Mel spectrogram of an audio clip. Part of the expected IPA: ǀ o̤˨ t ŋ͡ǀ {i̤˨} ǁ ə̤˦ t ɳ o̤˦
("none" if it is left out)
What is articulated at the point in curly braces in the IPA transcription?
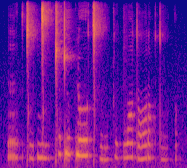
i̤˨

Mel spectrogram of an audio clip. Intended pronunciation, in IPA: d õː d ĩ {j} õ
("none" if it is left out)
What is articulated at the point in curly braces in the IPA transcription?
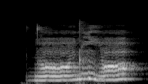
j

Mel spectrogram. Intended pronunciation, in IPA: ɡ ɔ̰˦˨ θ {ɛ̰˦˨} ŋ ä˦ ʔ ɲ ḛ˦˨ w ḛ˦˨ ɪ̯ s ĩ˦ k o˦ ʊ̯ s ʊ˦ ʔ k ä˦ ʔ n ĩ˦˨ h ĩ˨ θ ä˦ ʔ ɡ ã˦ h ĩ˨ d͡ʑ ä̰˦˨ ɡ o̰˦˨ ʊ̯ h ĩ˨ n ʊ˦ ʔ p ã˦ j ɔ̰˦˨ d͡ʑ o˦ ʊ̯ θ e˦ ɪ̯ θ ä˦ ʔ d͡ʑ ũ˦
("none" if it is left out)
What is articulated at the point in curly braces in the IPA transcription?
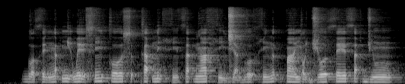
ḛ˦˨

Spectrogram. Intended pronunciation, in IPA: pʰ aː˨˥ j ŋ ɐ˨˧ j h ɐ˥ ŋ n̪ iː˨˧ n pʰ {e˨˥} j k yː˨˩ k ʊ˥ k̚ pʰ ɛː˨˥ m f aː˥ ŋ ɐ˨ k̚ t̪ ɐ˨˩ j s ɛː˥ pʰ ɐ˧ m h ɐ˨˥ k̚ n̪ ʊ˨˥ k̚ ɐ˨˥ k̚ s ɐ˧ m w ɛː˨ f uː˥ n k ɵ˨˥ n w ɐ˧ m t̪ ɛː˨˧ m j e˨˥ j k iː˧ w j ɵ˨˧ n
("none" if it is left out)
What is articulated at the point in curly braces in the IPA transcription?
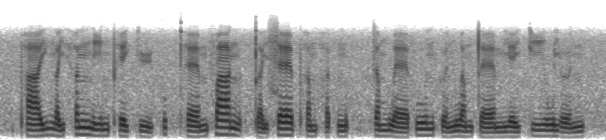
e˨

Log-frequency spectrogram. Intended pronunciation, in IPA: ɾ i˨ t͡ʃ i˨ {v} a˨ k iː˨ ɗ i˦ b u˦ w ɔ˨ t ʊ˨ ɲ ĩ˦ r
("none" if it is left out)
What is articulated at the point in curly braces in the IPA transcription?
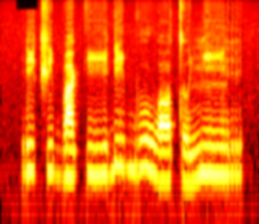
b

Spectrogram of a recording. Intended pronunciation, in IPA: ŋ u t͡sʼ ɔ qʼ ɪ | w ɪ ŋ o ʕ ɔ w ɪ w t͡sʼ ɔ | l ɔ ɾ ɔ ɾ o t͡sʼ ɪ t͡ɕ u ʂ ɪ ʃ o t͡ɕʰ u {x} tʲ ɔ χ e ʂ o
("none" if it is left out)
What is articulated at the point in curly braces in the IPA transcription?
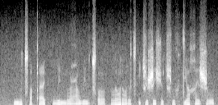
x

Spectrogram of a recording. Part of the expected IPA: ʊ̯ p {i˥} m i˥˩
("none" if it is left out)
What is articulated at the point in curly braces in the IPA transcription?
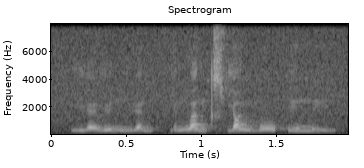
i˥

